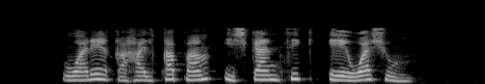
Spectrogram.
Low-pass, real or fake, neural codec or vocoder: 5.4 kHz; real; none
